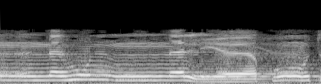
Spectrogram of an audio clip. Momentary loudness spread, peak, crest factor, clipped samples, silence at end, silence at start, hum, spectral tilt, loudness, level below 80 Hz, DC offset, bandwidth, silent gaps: 3 LU; 0 dBFS; 8 dB; 2%; 0 s; 0 s; none; -8 dB/octave; -7 LUFS; -36 dBFS; 3%; 5.4 kHz; none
